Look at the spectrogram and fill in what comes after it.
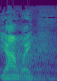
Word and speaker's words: Yahweh: Now, later on, so you might pronounce that Yahweh,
